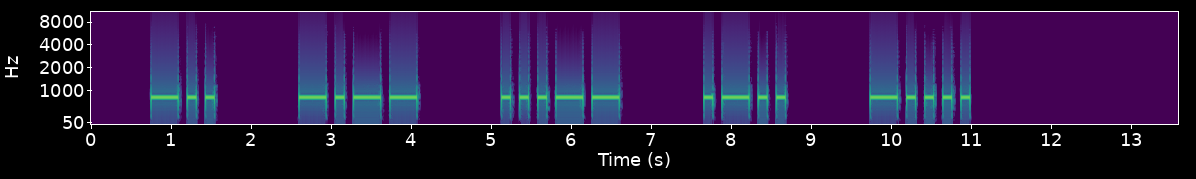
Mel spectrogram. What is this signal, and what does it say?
Morse code, heard as a keyed tone, about 10 wpm, spaced as for 6 wpm, 800 Hz. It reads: DY3L6
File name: LEZIONI / 10 SIGNS / 10A SLASH ws 10wpm 4121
